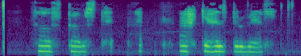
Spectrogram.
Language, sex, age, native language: Icelandic, female, 6, Icelandic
